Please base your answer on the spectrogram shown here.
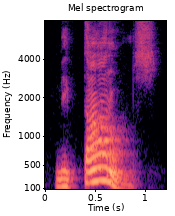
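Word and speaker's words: McDonald's: 뭐냐면 맥도날드스, 맥도날드스. 이게 MAC의 액센트가 없으니까 슈아가 돼가지고 약하게 짧게 그 다음에 액센트가 있는 단은 정확히 맥도날드스 이렇게 강약.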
